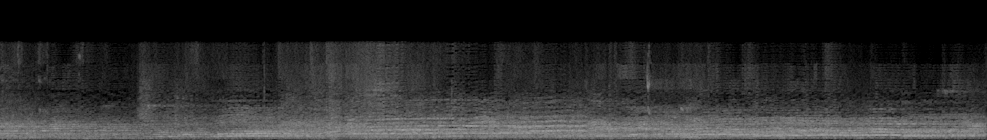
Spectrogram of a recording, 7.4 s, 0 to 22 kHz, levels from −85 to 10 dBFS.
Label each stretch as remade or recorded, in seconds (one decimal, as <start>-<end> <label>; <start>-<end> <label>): 0.0-7.4 recorded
